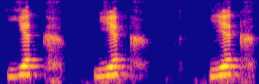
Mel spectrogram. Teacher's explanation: काफ के अंदर सिफत हमस है तो इसलिए इसको एयर फ्लो के साथ पढ़ रहे यक यक यक साकिन में एयर फ्लो अच्छे से सुनाई देती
